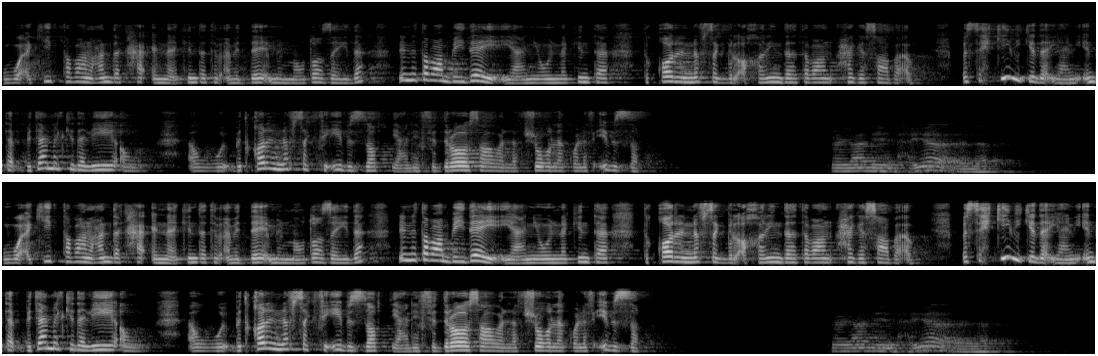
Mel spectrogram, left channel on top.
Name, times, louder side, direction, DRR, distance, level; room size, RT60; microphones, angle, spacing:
voice 1, 0.0-6.3 6.6-17.3, right 4 dB, 90° right, 14 dB, 1.0 m, -26 dB
voice 2, 19.2-20.8, left 1 dB, 70° left, 3 dB, 4.1 m, -38 dB
26.5 x 21.5 x 8.4 m, 0.80 s
head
